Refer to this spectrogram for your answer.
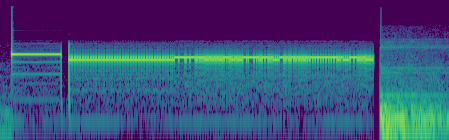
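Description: A phone ringing tone: a short electronic beep, then one long, steady, high-pitched tone lasting about three seconds, which cuts off abruptly as the call connects and line noise begins.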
